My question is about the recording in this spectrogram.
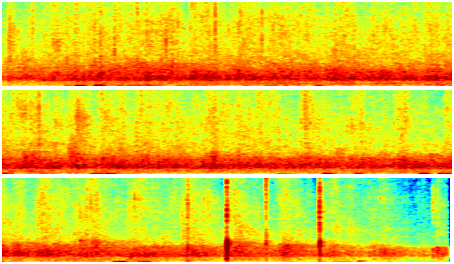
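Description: Audience applauding at the end of a talk, a steady dense clapping that thins out near the end, with a few separate louder claps.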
